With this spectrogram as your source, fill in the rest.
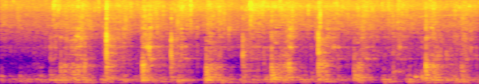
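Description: Dried red chillies fry in hot oil for lemon rice, a steady close sizzle broken by repeated scraping stirs and knocks of a spoon against the pan.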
